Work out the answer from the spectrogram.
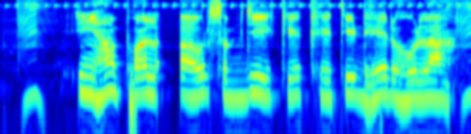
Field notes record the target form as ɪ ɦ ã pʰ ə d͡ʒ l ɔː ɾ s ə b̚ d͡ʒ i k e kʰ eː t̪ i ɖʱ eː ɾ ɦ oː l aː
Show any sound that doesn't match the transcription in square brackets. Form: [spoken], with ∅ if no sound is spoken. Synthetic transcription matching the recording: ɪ ɦ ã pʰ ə [∅] l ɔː ɾ s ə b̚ d͡ʒ i k e kʰ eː t̪ i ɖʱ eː ɾ ɦ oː l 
